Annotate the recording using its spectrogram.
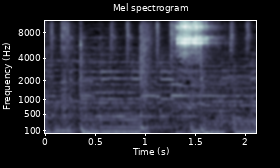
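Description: Whole roasted coffee beans tipped from a metal scoop into a glass jar, a few small clicks and then a brief clatter of beans on glass about halfway through, over background music.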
